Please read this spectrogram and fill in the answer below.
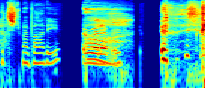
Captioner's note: groans; both laughing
